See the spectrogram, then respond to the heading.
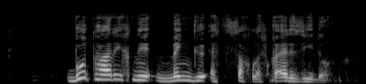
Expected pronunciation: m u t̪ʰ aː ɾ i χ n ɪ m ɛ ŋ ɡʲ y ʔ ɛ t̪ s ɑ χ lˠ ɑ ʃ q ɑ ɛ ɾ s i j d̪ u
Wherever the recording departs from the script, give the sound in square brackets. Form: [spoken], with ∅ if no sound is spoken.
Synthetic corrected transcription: [b] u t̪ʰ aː ɾ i χ n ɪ m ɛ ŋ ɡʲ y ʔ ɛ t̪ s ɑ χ lˠ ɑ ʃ q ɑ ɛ ɾ [z] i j d̪ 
